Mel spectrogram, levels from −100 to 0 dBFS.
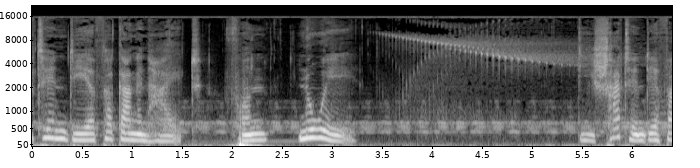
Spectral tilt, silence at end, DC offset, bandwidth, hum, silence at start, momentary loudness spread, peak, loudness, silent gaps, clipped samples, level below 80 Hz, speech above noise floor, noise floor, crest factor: -6 dB/octave; 0 s; under 0.1%; 16.5 kHz; none; 0 s; 19 LU; 0 dBFS; -17 LUFS; none; under 0.1%; -24 dBFS; 23 dB; -38 dBFS; 18 dB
